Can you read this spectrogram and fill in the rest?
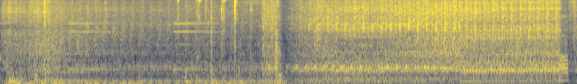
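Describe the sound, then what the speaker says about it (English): A bi-turbo Audi engine runs just after a timing belt install, a loud, close, steady idle full of rapid ticking from lifters and clattering from the camshaft chain tensioner, with one brief sharper knock midway. "we have all sorts of lifter noise and camshaft chain tensioner noise, but that's normal because, you know, they're not filled with oil yet"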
